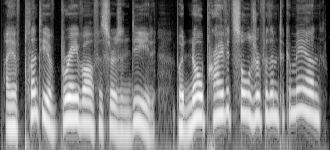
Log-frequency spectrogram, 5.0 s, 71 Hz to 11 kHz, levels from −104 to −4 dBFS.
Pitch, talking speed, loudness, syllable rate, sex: 190 Hz, 180 wpm, -16 LUFS, 5.4 syllables/s, male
